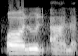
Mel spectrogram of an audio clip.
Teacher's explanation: ٹھیک ہے، دو ساکن دو کلموں میں اگر جمع ہو جائیں، پہلا ساکن حرف مدہ ہو تو حرف مدہ کو گرا دے، حرف مدہ کو مت پڑھیں بلکہ اس کی پچھلی حرکت کو اگلے حرف ساکن کے ساتھ ملائیں جو دوسرا ساکن تھا. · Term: حرف مدہ ڈراپ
